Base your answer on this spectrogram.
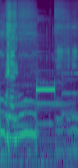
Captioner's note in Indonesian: bip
